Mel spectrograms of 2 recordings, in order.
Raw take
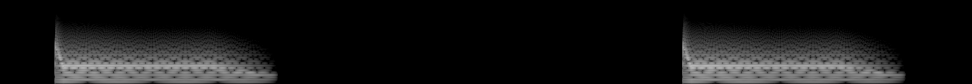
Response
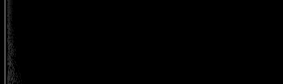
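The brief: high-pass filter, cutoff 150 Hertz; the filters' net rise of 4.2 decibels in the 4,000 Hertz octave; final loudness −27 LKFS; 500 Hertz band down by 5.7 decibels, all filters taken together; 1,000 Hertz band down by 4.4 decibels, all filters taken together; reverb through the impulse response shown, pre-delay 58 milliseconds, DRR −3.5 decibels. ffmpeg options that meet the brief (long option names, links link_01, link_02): -filter_complex "[0:a]highpass=150,equalizer=frequency=500:width_type=o:gain=-6,equalizer=frequency=1000:width_type=o:gain=-3.5,equalizer=frequency=4000:width_type=o:gain=6,asplit=2[link_01][link_02];[1:a]atrim=start_sample=2205,adelay=58[link_03];[link_02][link_03]afir=irnorm=-1:irlink=0,volume=4dB[link_04];[link_01][link_04]amix=inputs=2:normalize=0,volume=-6dB"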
